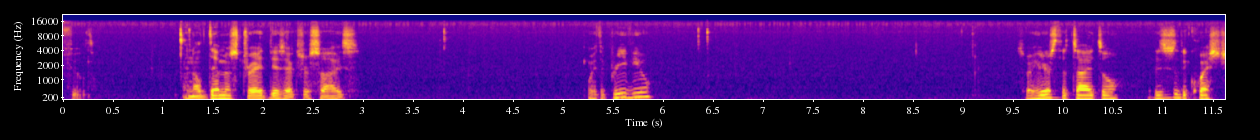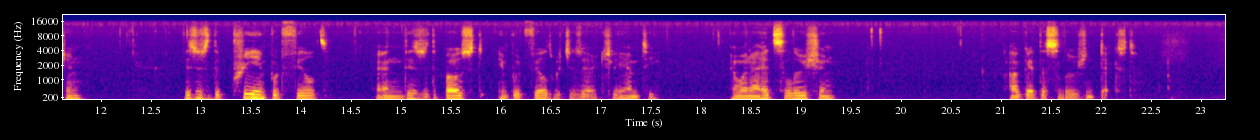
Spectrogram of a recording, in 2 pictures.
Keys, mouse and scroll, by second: 1.2-3.9 drag, 6.4 click, 19.7 click.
